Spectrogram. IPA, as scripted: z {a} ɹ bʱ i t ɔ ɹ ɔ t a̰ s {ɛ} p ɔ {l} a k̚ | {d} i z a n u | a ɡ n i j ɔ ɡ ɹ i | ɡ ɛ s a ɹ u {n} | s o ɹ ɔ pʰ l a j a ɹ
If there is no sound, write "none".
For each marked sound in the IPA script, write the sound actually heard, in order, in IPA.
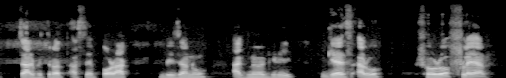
a, ɛ, ɹ, b, none

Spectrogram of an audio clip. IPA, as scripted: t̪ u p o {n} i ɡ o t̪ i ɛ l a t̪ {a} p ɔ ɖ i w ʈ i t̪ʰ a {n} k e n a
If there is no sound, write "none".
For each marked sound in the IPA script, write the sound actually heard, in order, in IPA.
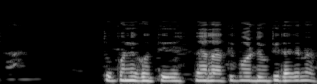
n, i, none

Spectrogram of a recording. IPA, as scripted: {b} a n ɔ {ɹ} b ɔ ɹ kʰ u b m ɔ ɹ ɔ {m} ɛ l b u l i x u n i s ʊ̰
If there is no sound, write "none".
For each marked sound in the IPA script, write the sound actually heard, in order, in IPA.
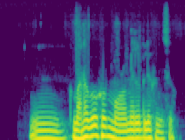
m, none, m

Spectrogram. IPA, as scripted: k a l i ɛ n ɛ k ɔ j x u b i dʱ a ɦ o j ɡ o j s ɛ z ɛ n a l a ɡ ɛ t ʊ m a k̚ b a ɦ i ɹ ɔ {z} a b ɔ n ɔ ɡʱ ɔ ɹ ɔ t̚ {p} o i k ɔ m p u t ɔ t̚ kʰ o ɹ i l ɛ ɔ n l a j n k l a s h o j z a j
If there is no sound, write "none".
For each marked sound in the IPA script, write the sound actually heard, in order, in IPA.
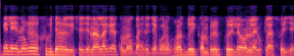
z, b

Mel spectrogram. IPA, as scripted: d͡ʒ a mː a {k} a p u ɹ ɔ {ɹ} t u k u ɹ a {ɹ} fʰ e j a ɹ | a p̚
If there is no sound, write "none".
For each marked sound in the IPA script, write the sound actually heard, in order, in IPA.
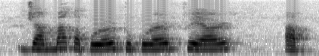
k, ɹ, ɹ

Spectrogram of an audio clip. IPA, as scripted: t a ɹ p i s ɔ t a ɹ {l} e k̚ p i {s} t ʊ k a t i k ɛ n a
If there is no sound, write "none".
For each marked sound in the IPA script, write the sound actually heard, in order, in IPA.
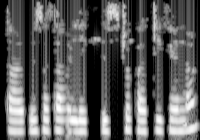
l, s

